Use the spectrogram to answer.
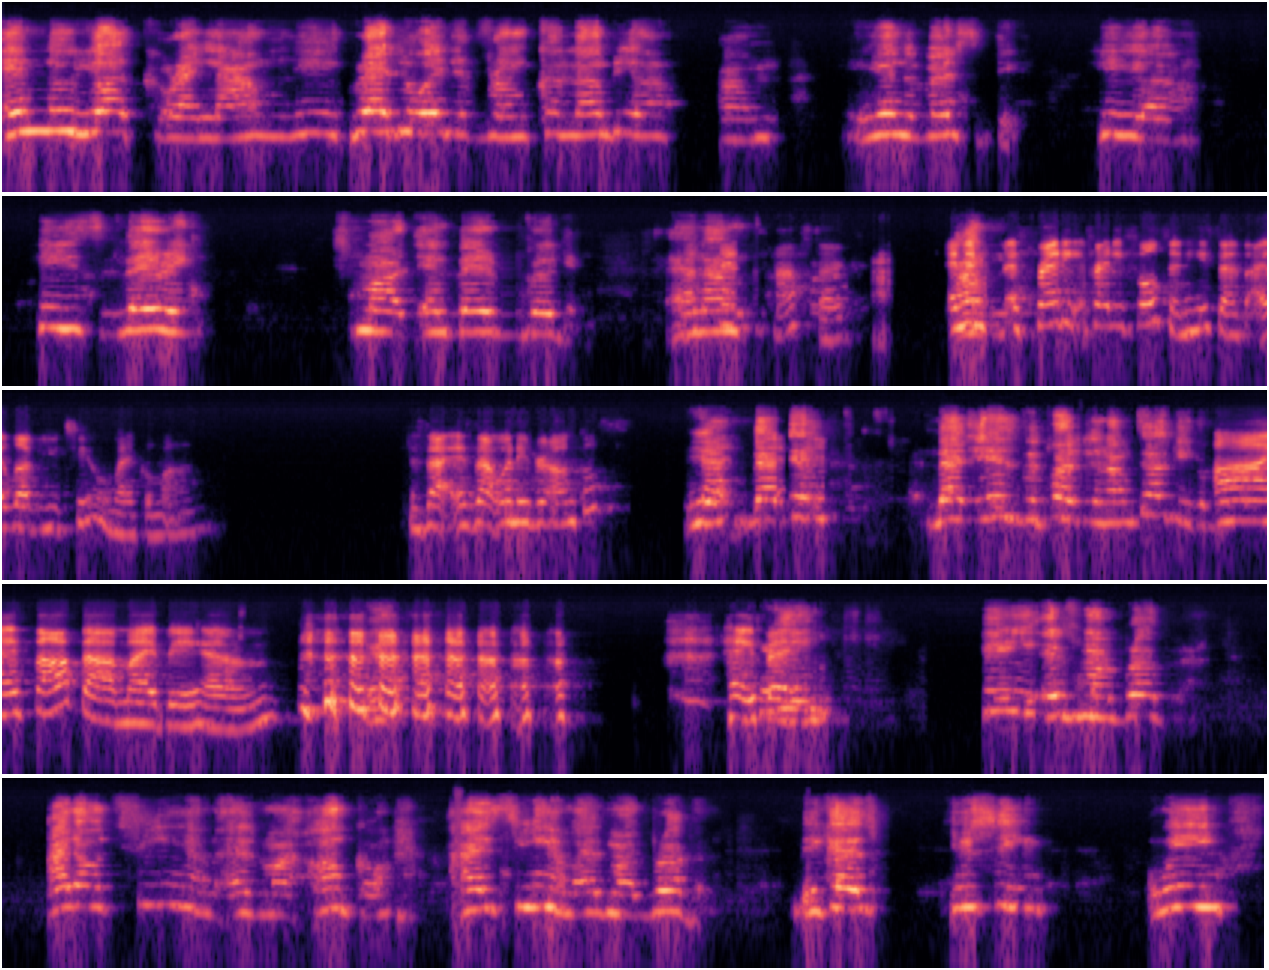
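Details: Adult man with cerebral palsy who uses a wheelchair, whose family was told by doctors at birth that he would not be able to speak; dysarthric speech in cerebral palsy.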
